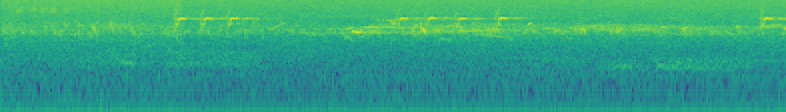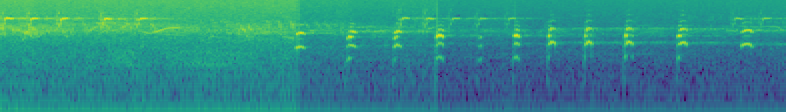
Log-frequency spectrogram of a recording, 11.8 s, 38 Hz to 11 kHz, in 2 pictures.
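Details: Dawn recording of a white-tailed eagle, 28 March 2019, 06:26. A noisy background of chattering songbirds and wind gives way to a rapid string of clipped, ringing yelps repeated several times per second.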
